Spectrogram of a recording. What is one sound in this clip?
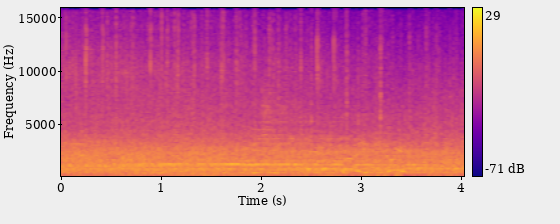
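A man shouts encouragement from the stands.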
